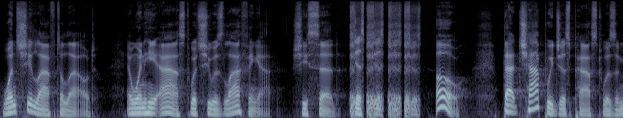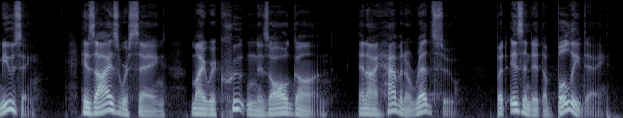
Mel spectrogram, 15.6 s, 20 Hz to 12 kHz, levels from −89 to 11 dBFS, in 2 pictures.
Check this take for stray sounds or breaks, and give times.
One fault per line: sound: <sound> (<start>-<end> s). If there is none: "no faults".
sound: laugh (4.4-5.3 s)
